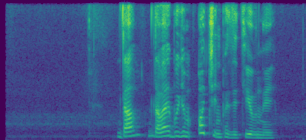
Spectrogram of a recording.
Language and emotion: Russian, positive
